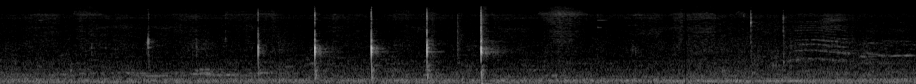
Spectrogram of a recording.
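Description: A run of six sharp clicks about half a second apart as small motorcycle clutch parts are handled, then a cat meowing near the end.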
